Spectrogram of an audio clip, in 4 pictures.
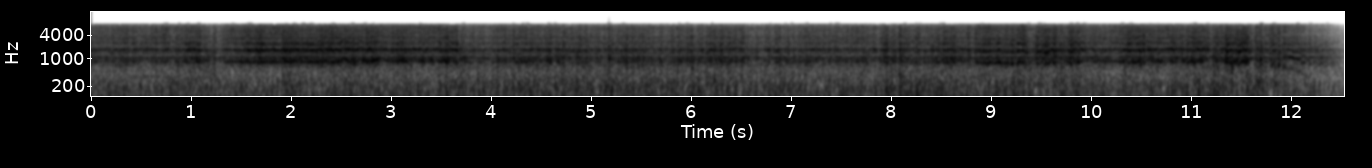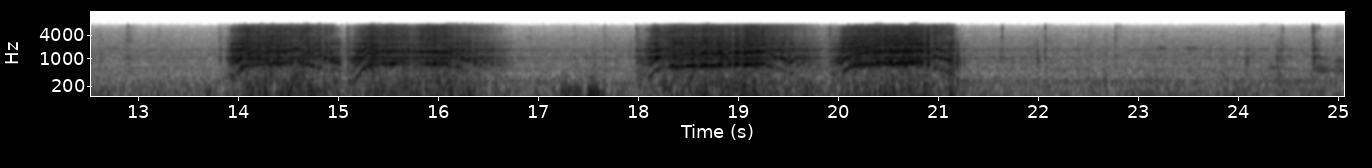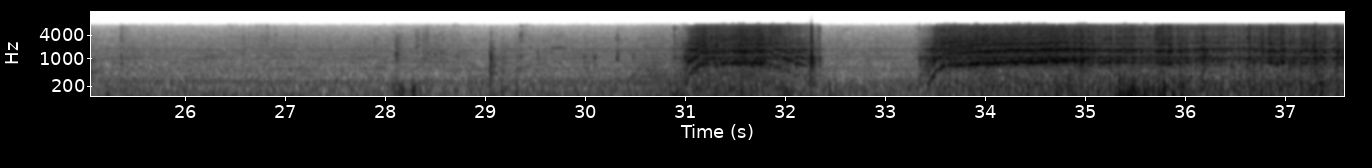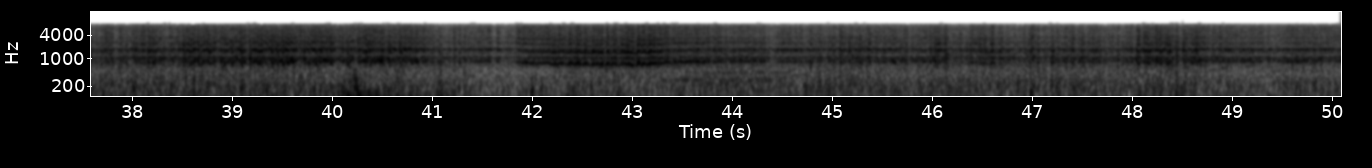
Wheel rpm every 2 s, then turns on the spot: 230, 220, 230, 240, 220, 210, 40, 110, 50, 100, 70, 0, 0, 0, 0, 50, 50, 200, 220, 220, 230, 220, 230, 220, 230.
12-14 20-22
